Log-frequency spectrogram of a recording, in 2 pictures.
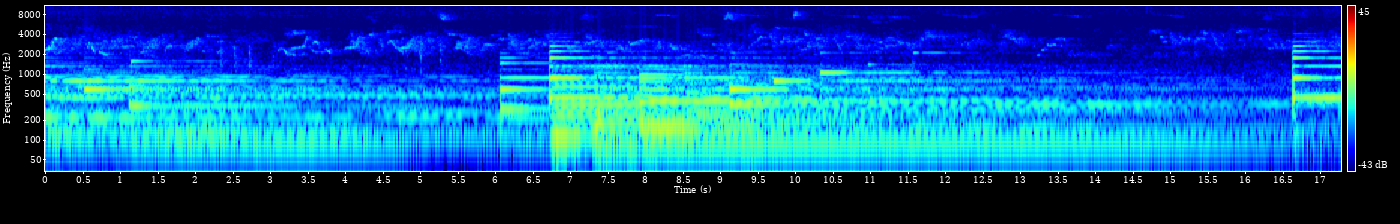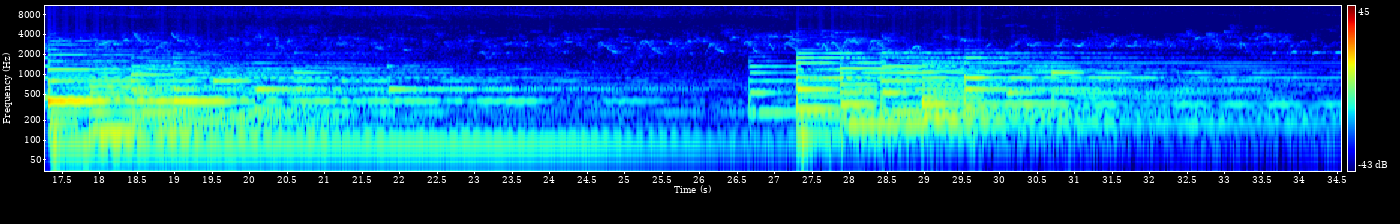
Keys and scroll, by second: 8.4 ctrl+0, 11.5 ctrl+g.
